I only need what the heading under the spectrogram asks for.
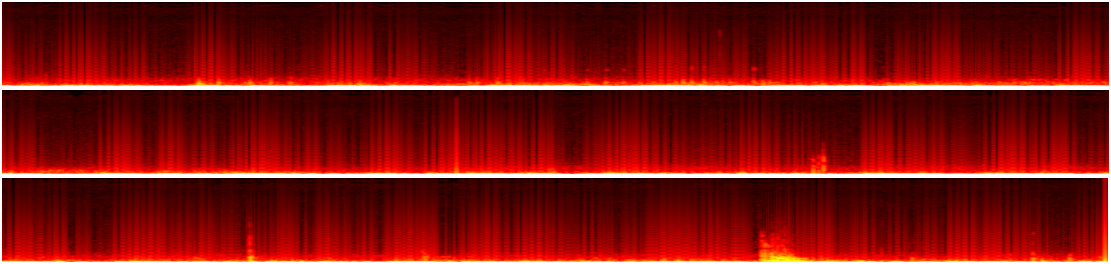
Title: Heartbeat w/ Unintentional Stomach Growling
